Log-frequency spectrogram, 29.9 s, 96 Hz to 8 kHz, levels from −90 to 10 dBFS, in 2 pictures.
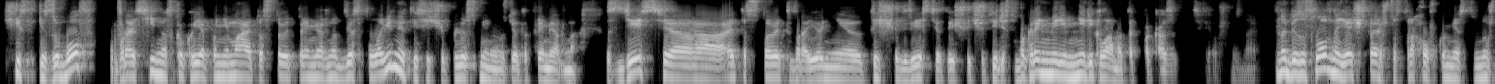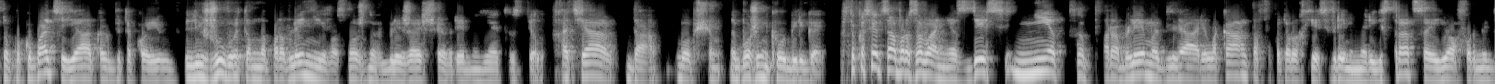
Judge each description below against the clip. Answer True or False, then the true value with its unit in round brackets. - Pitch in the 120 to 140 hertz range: True (135 Hz)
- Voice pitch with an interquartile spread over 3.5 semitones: True (4.2 semitones)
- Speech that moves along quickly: True (165 wpm)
